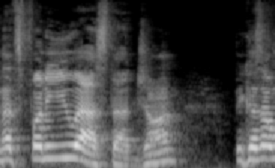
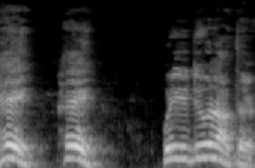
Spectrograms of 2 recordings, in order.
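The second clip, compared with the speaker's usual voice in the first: put-on young girl calling out. Picturing Labor Day, the speaker plays a girl calling out to dudes digging holes. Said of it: "I pictured like a girl going".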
